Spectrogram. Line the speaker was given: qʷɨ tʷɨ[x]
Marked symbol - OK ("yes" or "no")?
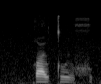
no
